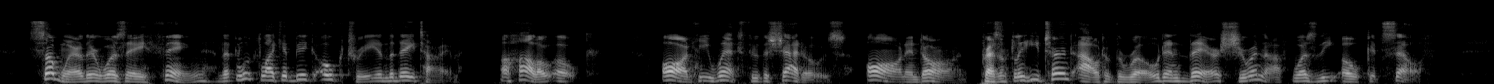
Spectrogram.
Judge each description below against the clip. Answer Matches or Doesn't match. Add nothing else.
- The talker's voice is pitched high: Doesn't match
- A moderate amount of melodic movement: Doesn't match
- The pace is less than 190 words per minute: Matches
